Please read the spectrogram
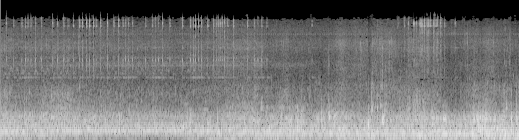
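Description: A steady low engine hum, with wind and water washing around it. Over the first half, a spinning reel being wound in after a rockfish bite gives a faint rapid ticking.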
